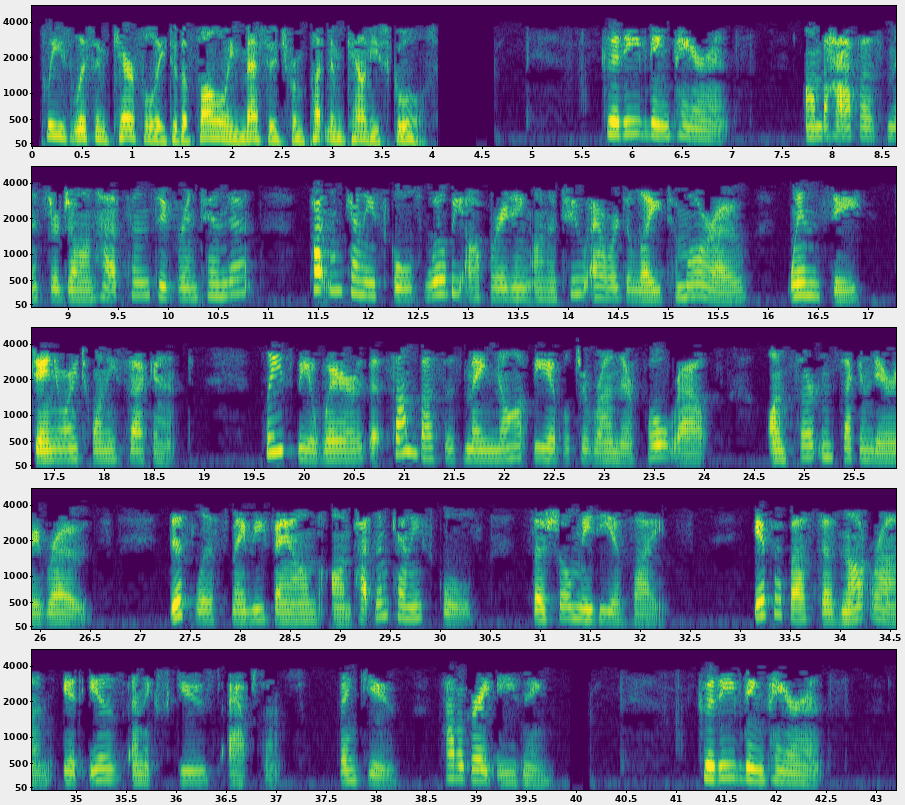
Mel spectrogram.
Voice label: Voicemail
